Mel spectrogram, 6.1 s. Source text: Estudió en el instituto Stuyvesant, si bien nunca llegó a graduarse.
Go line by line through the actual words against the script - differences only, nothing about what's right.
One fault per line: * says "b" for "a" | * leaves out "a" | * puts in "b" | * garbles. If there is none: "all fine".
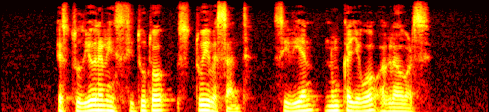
all fine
